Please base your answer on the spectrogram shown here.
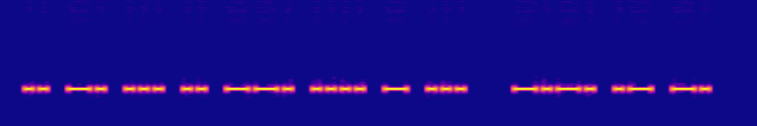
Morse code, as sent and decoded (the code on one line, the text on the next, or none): .. -. ... .. --. .... - ... / -.-. .- -.
INSIGHTS CAN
